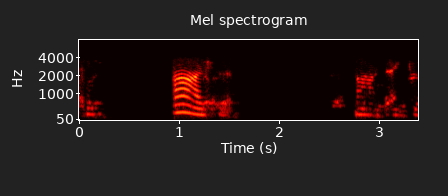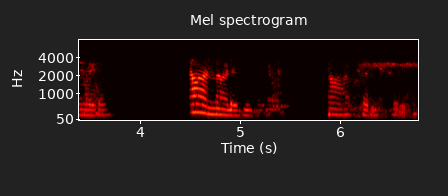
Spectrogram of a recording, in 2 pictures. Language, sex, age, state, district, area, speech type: Kannada, female, 18-30, Karnataka, Kolar, rural, conversation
